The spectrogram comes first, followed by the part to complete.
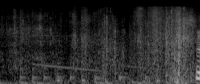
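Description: Paper-chain decorations crinkling and rustling as they are gathered up by hand, growing louder towards the end.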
